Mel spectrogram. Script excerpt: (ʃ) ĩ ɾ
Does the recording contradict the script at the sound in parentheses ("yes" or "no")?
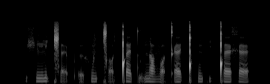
no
